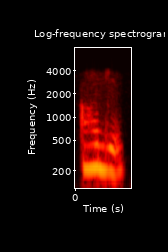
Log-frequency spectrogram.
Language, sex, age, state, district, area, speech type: Nepali, female, 30-45, West Bengal, Darjeeling, rural, conversation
